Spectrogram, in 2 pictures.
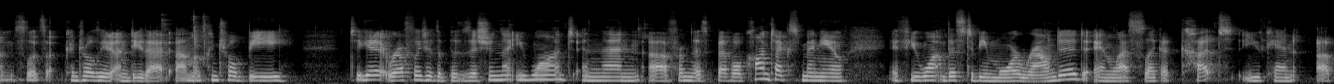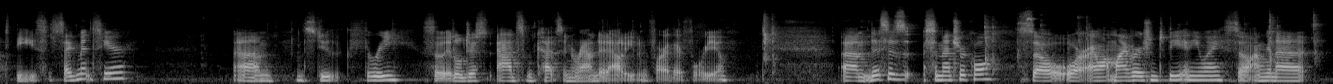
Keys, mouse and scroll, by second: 1.9 ctrl+b, 20.9 1, 23.1 Tab, 24.0 ctrl+r, 26.0 Tab.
